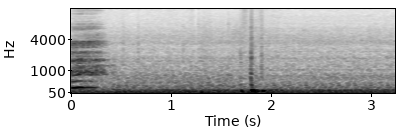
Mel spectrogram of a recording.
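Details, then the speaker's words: BMW 530d first start after a broken timing chain rebuild with a replacement cylinder head, new head gasket and rockers: low, steady diesel rumble settling into an even idle with no knocks or rattles; engine sounds healthy. "She's alive!"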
